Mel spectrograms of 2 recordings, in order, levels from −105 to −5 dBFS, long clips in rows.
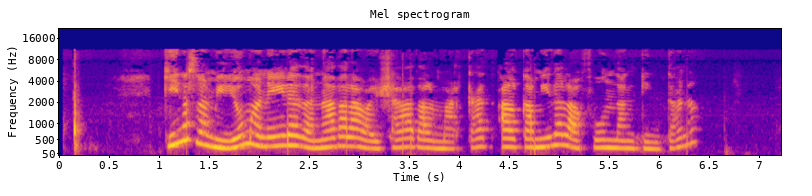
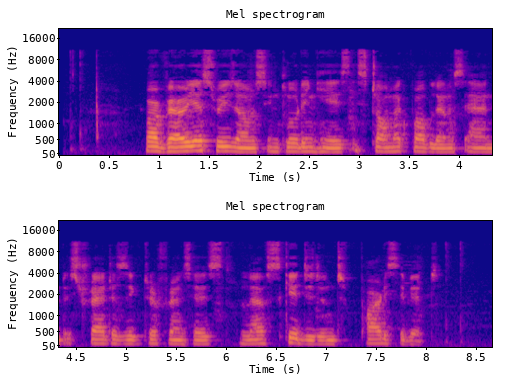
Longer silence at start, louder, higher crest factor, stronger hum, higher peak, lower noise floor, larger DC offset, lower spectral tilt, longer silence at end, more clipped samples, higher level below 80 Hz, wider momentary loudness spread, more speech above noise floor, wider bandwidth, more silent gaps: second, 0.15 s vs 0.85 s; first, -21 LUFS vs -41 LUFS; about the same, 20 dB vs 22 dB; neither; first, -2 dBFS vs -20 dBFS; about the same, -65 dBFS vs -63 dBFS; neither; second, -3.5 dB/octave vs -5 dB/octave; first, 0.85 s vs 0.55 s; neither; first, -62 dBFS vs -78 dBFS; second, 11 LU vs 15 LU; first, 44 dB vs 23 dB; about the same, 11.5 kHz vs 11.5 kHz; neither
